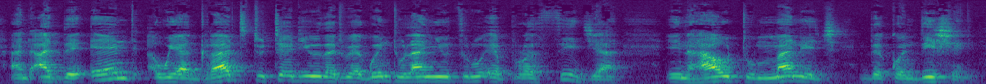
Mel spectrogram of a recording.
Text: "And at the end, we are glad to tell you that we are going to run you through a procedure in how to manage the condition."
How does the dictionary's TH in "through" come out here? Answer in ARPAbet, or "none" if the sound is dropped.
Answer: TH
